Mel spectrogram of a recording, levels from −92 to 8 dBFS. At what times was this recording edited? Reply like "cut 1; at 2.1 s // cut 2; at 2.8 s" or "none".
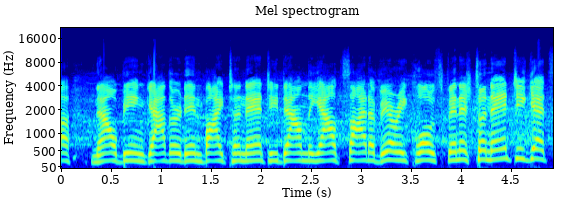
none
